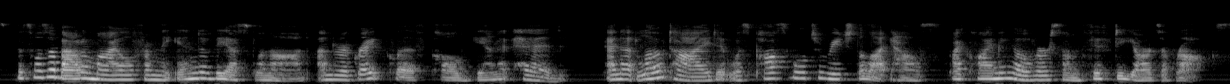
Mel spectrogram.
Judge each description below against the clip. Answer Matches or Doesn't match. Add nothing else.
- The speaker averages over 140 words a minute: Matches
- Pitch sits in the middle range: Doesn't match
